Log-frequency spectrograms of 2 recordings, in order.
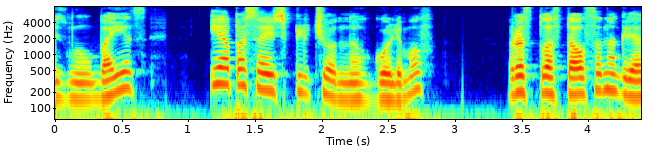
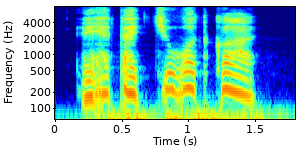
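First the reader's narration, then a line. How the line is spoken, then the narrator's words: Whispering. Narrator (Russian): прошептал иголка замершему уйбую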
